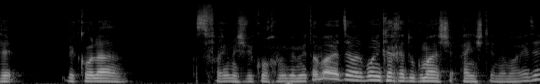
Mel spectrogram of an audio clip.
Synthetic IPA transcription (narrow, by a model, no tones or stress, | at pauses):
ve | beko̞la | sfaʁimjeʃ̬vikuaχmibemetamaʁetzeavalbo̞nikaχed̪uɡmaʃeʔajnʃtenamaʁetze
